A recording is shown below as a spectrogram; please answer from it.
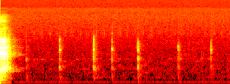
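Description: A handful of faint, irregular ticks of a stylus tip tapping on a tablet's glass screen during handwriting.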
